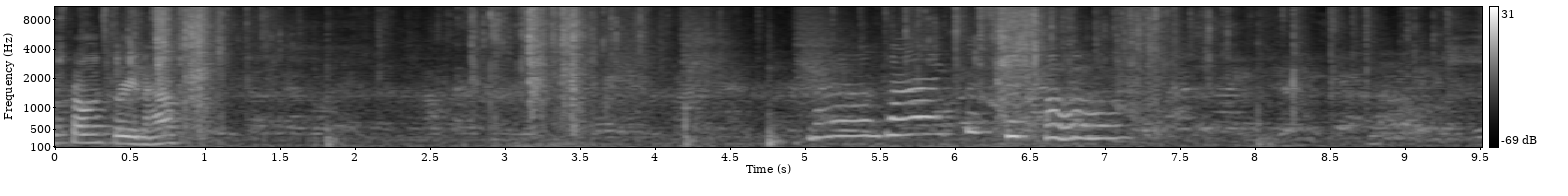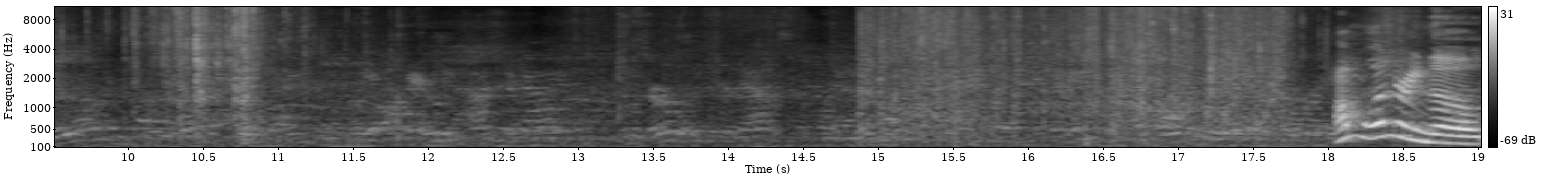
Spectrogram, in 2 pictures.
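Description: Plastic wrappers crinkle as hands tear open card packs.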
